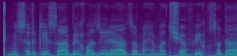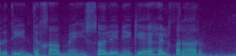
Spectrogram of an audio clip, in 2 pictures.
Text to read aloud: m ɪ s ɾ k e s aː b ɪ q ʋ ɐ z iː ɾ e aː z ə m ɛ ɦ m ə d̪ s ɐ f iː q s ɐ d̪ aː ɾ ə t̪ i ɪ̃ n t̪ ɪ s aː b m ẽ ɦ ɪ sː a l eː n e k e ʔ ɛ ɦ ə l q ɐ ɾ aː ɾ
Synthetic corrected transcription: m ɪ s ɾ k e s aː b ɪ q ʋ ɐ z iː ɾ e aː z ə m ɛ ɦ m ə d̪ ʃ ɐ f iː q s ɐ d̪ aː ɾ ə t̪ i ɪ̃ n t̪ ɪ x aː b m ẽ ɦ ɪ sː a l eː n e k e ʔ ɛ ɦ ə l q ɐ ɾ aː ɾ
